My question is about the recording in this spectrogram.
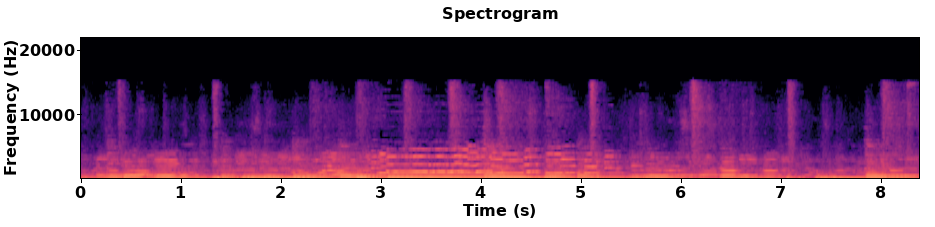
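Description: Live jazz from a small band: saxophone melody over a walking bass line, with keyboard, guitar and light drums.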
